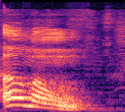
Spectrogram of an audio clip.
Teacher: eu tenho aqui a vogal, que é o A. Ele tem um som nasal e aí aparece um som de U. Então fica amam. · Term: ditongo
